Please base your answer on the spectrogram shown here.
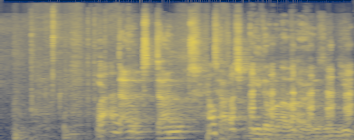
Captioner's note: laughs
